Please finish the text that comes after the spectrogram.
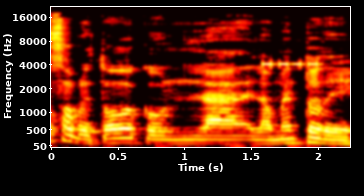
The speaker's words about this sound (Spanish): Eh, esa es mi alarma, perdón.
